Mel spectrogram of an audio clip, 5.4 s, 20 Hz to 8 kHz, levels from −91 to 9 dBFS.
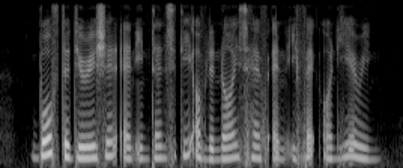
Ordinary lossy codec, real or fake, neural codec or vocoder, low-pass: none; real; none; 7.2 kHz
